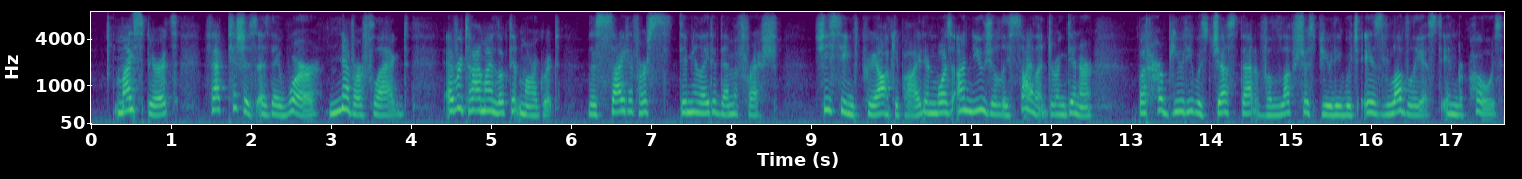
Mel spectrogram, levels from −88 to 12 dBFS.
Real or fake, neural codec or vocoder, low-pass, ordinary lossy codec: real; none; 7.2 kHz; Opus, 16 kbps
